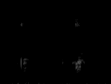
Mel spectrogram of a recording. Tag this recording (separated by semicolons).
builder; knock; radio; rap; repair; sample; tap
